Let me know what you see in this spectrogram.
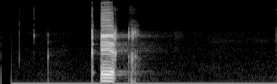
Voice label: "negro", K'iche'

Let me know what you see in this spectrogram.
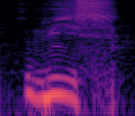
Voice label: "vis", Roon

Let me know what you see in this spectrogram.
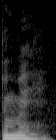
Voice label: "tume" year, Yawa

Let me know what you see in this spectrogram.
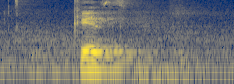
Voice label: "qued", Teotitlan

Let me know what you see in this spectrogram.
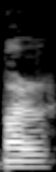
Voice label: "barr", Apatani

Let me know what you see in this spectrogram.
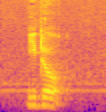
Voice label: Nukuoro; know

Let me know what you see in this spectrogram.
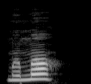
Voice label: "mwmó", Apatani

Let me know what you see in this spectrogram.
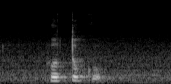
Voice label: "Hutuko" taban mbutu, Ishir Chamacoco

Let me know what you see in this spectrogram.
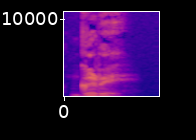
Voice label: "gwre", Apatani

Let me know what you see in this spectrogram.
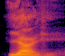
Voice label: "yahi", Apatani

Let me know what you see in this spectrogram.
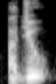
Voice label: "aju", Apatani

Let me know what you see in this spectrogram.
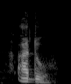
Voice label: "ádù", Apatani

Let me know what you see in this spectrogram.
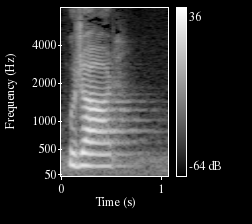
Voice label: "guzhar" spoon, teotitlan

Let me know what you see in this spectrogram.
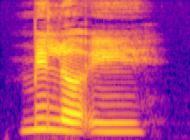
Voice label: "milò iñ", Apatani

